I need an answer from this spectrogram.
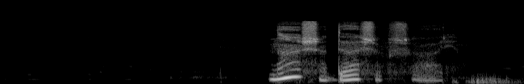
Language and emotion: Russian, sad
